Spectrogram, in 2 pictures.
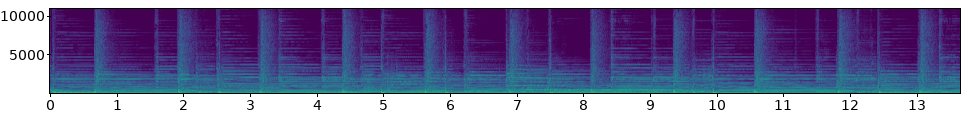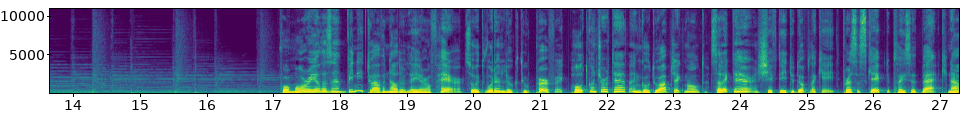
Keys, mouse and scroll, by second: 0.9 middle drag, 1.0 click, 1.2 middle click, 1.3 drag, 1.5 middle drag, 1.7 click, 1.8 middle drag, 1.9 click, 2.1 middle click, 2.3 drag, 2.5 middle click, 2.6 f, 2.7 shift+middle click, 2.9 drag, 3.1 middle click, 3.2 click, 3.4 middle click, 3.5 click, 3.9 middle click, 4.0 click, 4.2 middle click, 4.3 click, 4.6 middle click, 4.7 ctrl+Tab, 4.8 scroll down 2, 4.9 middle click, 5.1 ctrl+Tab, 5.2 middle click, 5.3 scroll up 3, 5.4 shift+middle drag, 5.6 drag, 5.9 middle drag, 6.1 f, 6.2 drag, 6.4 ctrl+z, 6.5 click, 6.7 middle drag, 6.9-7.2 drag, 7.2 middle click, 7.4 click, 7.5 middle click, 7.9 click, 8.3 ctrl+z, 8.4 click, 8.6 middle click, 8.8 click, 9.0 middle drag, 9.0 scroll down 1, 9.2 middle drag, 9.4 scroll up 2, 9.5 f, 9.7 click, 10.0 shift+middle click, 10.4 click, 10.5 scroll up 1, 10.5 f, 10.8-11.3 drag, 11.3 middle click, 11.4 scroll down 2, 11.4-11.8 middle drag, 11.8 scroll up 1, 12.0-13.8 drag, 13.8 scroll down 1, 13.9 scroll up 1, 14.0-15.8 drag, 15.8 scroll down 3, 15.9 middle drag, 16.0 scroll up 3, 16.1 middle drag, 16.3-16.9 drag, 16.9 middle click, 16.9 scroll down 3, 17.0-17.4 middle drag, 17.2-17.8 scroll up 5, 17.4-17.8 drag, 17.8 scroll down 1, 18.3-20.4 drag, 20.4 ctrl+z, 20.8-21.3 middle drag, 21.3 scroll down 1, 21.6-22.0 middle drag, 22.0 scroll up 2, 22.8 ctrl+Tab, 24.0 middle click, 25.1 shift+d, 27.0-27.2 middle drag.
